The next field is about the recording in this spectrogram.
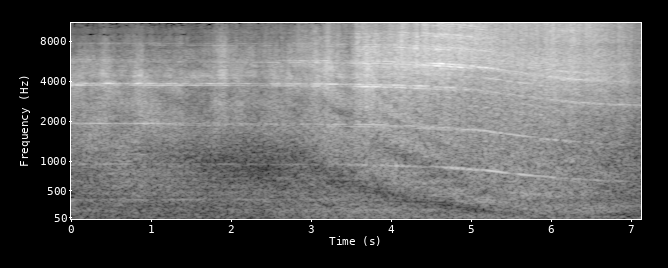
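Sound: airplane engine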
